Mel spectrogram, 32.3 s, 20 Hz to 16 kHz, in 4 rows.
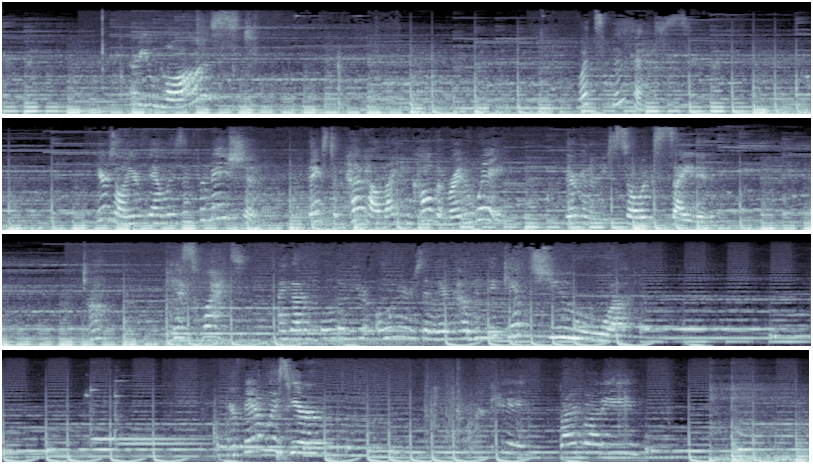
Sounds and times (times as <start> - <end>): Music: 0.0 - 32.3.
